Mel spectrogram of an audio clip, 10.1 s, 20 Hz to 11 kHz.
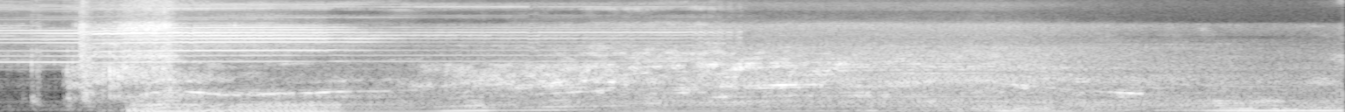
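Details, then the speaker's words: Mercedes 300SE that stumbles when warm despite new fuel pump, filter, injectors, regulator and ignition parts: cranks, catches and surges high on its own, revs hanging and wandering; owner suspects fuel accumulator or fuel distributor. "Now, as you could hear, that actually revved up."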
